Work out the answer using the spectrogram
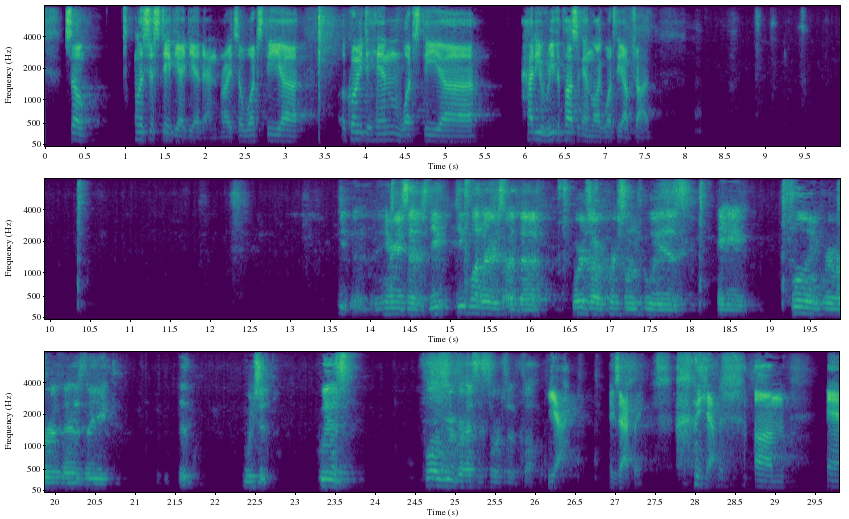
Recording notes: Morning Mishlei shiur given at YBT. This is the continuation of our interrupted Zoom session.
